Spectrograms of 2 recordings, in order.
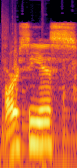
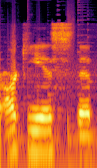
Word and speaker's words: Arceus: So in the Pokemon lore, this guy, his name is Arceus or Arceus, there's multiple different official pronunciations, so I'll call him Arceus.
